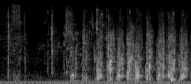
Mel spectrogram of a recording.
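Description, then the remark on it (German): A sip of drink, with wet slurping and swishing sounds that come in quick, rhythmic bursts, growing louder toward the end. No one speaks. “Ich muss was trinken, ja.”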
